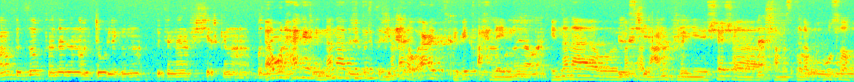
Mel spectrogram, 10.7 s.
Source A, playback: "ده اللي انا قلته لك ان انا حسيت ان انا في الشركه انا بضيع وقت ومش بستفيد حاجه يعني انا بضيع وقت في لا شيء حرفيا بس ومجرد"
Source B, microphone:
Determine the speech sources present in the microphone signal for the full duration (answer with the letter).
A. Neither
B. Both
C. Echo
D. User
B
